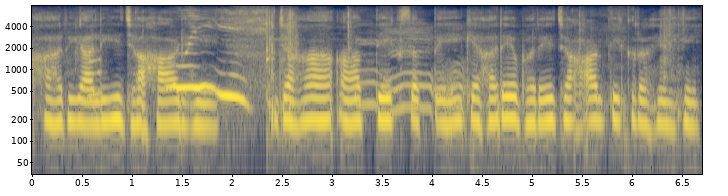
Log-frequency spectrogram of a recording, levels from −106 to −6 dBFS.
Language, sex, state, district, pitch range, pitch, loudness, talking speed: Hindi, female, Punjab, Fazilka, 185-205 Hz, 195 Hz, -15 LUFS, 135 wpm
